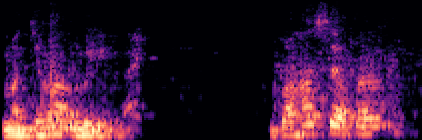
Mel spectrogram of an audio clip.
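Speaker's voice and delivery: ordinary talk, nothing marked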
